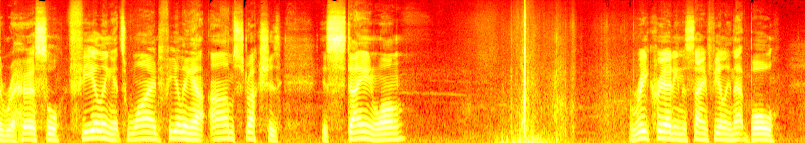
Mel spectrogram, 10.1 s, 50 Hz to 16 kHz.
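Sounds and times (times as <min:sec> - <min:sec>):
golf club swing whoosh: 0:05.8 - 0:07.8
golf club striking ball: 0:06.4 - 0:07.2.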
